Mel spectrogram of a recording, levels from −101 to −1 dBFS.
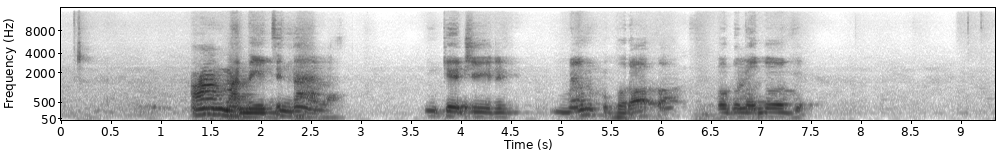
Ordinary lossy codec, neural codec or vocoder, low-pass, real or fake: none; codec, 44.1 kHz, 2.6 kbps, DAC; 14.4 kHz; fake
